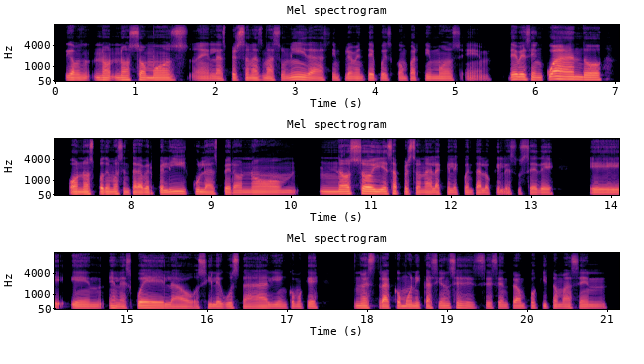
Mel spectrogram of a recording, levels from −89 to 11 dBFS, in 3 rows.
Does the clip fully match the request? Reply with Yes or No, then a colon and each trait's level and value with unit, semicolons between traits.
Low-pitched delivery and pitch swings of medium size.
No: low, 110 Hz; narrow, 2.3 semitones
